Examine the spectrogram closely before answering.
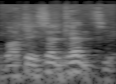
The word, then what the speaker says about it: Latae Sententiae: Is not a pope excommunicated Latae, I'm going to pronounce this wrong, Sententiae. Latae Sententiae.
